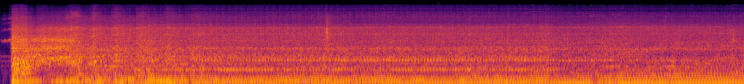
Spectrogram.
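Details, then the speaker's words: Farmall Super A antique tractor started after tightening a loose spark plug: engine catches at once, then a steady low four-cylinder chug with only slight unevenness; running a lot better, normal running. "Running a lot better. Running a lot better since I tightened up that spark plug."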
